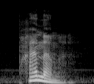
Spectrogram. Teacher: we stress the first syllable we say Panama in Spanish you stressed the last syllable but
